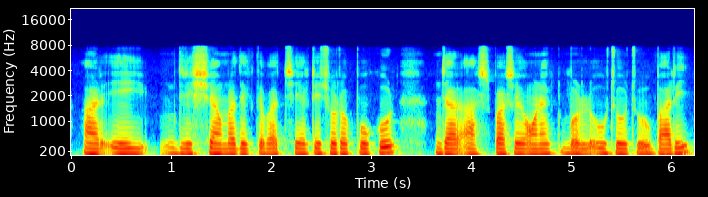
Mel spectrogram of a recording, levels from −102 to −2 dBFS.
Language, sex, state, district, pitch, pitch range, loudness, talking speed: Bengali, male, Tripura, West Tripura, 135 Hz, 135-140 Hz, -18 LUFS, 155 wpm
